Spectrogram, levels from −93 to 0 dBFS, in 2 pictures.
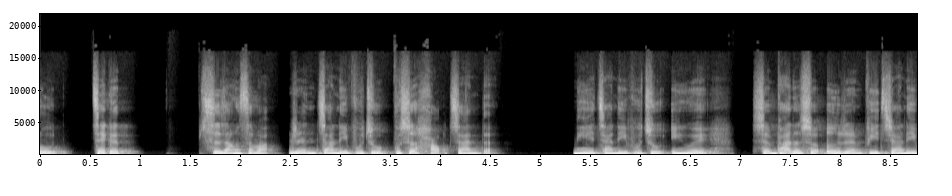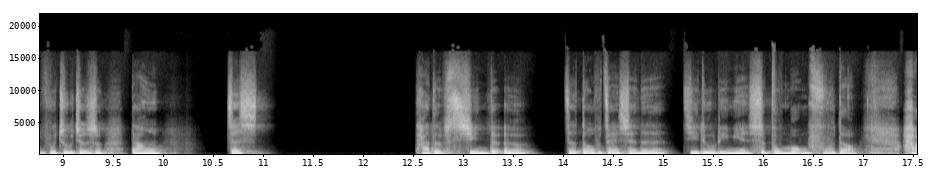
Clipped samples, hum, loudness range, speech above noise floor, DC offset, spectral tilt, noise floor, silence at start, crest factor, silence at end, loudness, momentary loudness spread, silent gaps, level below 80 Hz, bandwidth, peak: under 0.1%; none; 4 LU; 70 dB; under 0.1%; -6 dB/octave; -84 dBFS; 0 s; 14 dB; 0 s; -16 LUFS; 9 LU; none; -58 dBFS; 15.5 kHz; -2 dBFS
